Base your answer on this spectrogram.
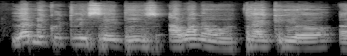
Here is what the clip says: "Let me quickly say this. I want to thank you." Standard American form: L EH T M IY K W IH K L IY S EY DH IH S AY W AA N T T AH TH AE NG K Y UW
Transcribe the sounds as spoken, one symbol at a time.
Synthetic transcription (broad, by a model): L EH T M IY K W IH K L IY S EY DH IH S AY W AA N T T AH T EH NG K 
